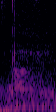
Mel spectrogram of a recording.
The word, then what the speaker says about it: Gaussian: That's Gaussian blur. And then you use, it's called a blending mode. I think it's those modes that you're talking about of, like Yeah, overlay. where is the Gaussian blur?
